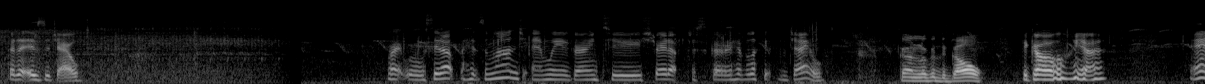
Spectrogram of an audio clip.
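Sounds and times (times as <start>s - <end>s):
vehicle engine idling: 0.0s - 3.0s.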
